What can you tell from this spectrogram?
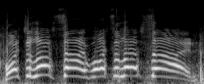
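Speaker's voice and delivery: high, urgent warning call; urgent callout. Real, not acted. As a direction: shout the warning to teammates. Calling warnings in airsoft game.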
